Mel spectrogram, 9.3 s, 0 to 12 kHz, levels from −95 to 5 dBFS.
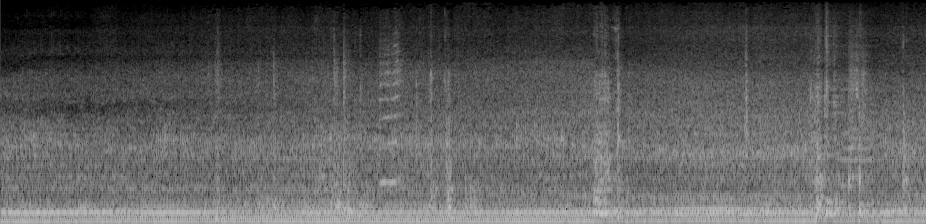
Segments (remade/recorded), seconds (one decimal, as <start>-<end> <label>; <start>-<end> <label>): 0.0-8.2 recorded; 8.2-8.8 remade; 8.8-9.3 recorded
